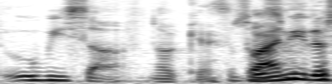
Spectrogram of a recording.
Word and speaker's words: Ubisoft: Maybe I should be saying Ubisoft. Yeah. Because it's just like me. If someone asks me what my name is, no matter how it's spelled, I think, dude, to be honest with you, I think I saw a video on this, and I think it is Ubisoft.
